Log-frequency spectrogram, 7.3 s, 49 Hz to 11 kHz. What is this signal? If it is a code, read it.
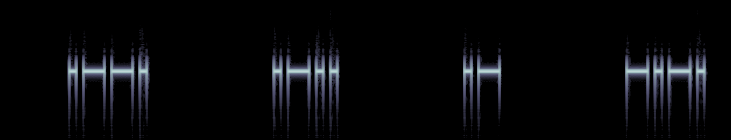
Morse code, heard as a keyed tone, about 17 wpm, spaced as for 6 wpm, 700 Hz. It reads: PLAC
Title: 6x Character Spacing - Top 300 Words - 17wpm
